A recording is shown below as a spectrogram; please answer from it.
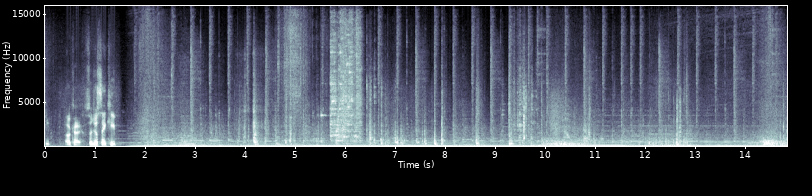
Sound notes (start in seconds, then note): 1.5 tense music; 3.8 objects clattering; 11.7 tense music; 12.2 objects clattering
